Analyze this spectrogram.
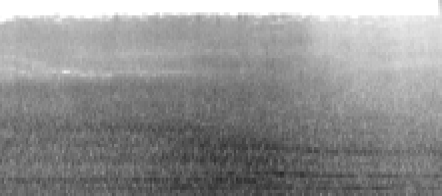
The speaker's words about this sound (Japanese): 今ちょっと知り合いにすれ違いましたね車の。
